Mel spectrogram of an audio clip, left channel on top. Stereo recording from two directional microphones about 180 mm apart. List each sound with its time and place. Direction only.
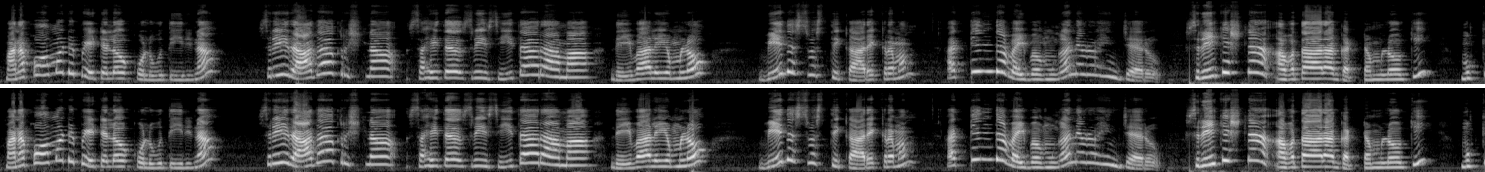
0.0 s a woman's voice: 20° right (ahead or behind)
